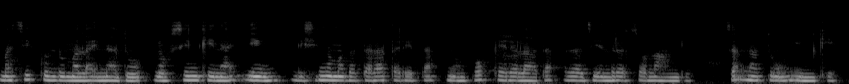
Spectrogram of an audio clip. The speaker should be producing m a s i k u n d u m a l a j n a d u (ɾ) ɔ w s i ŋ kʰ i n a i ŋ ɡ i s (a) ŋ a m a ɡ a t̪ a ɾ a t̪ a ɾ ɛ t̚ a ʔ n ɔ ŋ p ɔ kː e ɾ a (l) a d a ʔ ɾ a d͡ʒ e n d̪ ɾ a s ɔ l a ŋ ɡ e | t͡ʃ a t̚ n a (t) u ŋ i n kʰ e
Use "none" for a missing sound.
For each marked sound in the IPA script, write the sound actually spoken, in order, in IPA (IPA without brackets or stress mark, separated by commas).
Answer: l, i, l, t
